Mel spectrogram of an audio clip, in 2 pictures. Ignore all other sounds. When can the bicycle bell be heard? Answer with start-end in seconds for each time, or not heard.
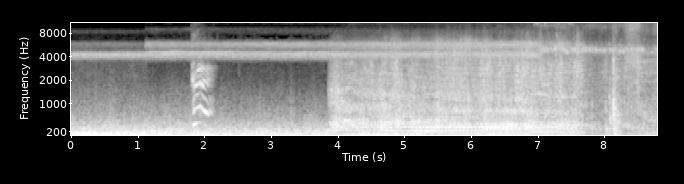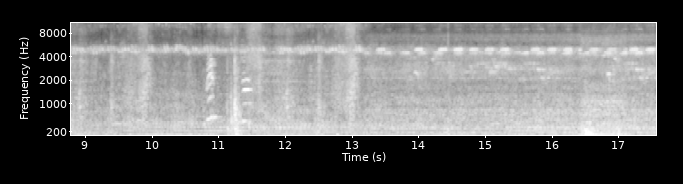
not heard.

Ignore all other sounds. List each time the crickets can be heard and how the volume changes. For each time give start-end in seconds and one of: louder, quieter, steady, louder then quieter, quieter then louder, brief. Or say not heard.
0.0-17.5 louder.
